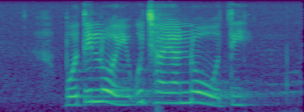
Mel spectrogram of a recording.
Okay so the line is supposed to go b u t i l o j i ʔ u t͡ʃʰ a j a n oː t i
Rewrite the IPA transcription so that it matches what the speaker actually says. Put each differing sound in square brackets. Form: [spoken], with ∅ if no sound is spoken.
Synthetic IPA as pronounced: b [o] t i l o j i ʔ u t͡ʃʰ a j a n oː t i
